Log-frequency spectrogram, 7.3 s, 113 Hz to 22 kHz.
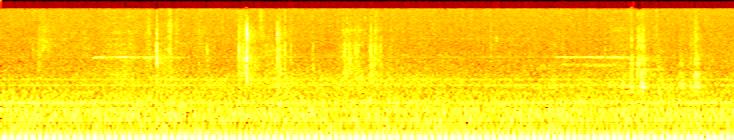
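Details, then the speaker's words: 1990 Mercedes-Benz 300E sedan, sat unused for years, fresh battery fitted: steady even cranking about four turns a second that never fires; spark confirmed good, so a fuel problem is suspected, possibly the fuel pump. "Looks like we've got good spark, so it probably is a fuel issue. Probably is the fuel pump, just like he said it was."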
